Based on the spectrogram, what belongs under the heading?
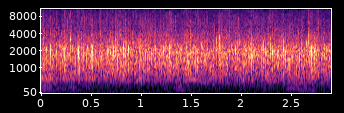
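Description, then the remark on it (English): Steady applause from a group of people celebrating a sister getting her learner's permit, a dense wash of overlapping claps lasting a few seconds at an even, moderate loudness, with faint voices murmuring underneath. “Let's clap.”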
